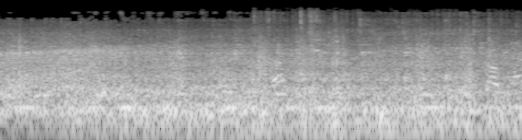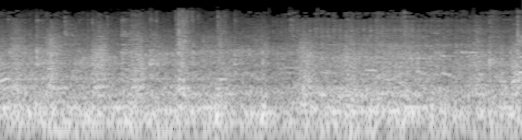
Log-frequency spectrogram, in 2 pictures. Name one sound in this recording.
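A ride vehicle hums and rumbles steadily along its track.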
